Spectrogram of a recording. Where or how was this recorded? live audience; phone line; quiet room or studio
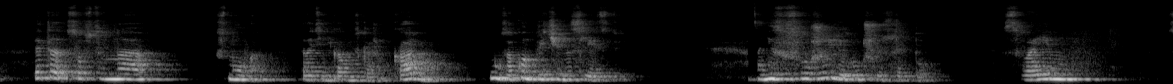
live audience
